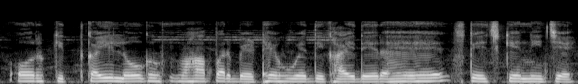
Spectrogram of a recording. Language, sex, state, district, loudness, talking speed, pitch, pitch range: Hindi, male, Madhya Pradesh, Dhar, -14 LUFS, 155 wpm, 140 Hz, 130-145 Hz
